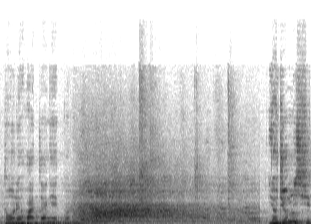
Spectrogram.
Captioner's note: audience Laughter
